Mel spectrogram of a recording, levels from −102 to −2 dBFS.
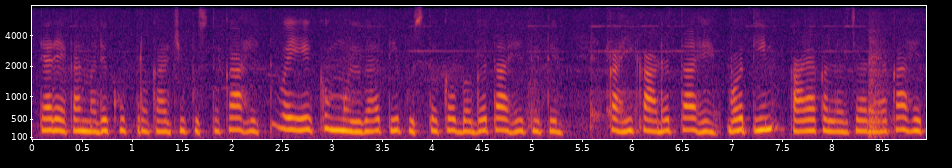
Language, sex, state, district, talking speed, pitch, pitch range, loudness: Marathi, female, Maharashtra, Dhule, 170 wpm, 240 Hz, 230-255 Hz, -30 LUFS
